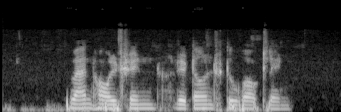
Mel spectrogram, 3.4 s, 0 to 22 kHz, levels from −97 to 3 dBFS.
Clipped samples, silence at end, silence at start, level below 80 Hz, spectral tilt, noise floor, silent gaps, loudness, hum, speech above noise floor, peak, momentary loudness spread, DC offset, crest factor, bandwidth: under 0.1%; 0.5 s; 0.05 s; -40 dBFS; -8 dB/octave; -39 dBFS; none; -19 LUFS; none; 21 dB; -2 dBFS; 11 LU; under 0.1%; 18 dB; 7.6 kHz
